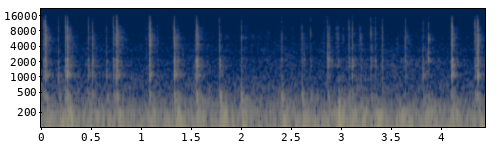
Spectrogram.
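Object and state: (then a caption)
Plastic bicycle pedal. Fingertips tap quickly on a black, hard plastic, hollow-framed platform bicycle pedal. The result is a rapid run of light, dry clicks with bright, short attacks that die away almost instantly, over a steady low rumble.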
